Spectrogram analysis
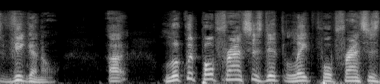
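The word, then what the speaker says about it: Viganò: And you know you mentioned, you know, it's it's actually it's pronounced vigo. I know when we Americanize it with vago, but literally it's vegano.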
